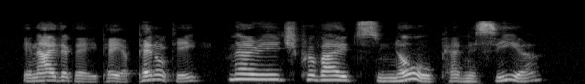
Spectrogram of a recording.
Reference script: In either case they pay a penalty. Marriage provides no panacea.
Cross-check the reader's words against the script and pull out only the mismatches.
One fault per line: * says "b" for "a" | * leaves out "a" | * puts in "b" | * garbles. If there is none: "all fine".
* leaves out "case"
